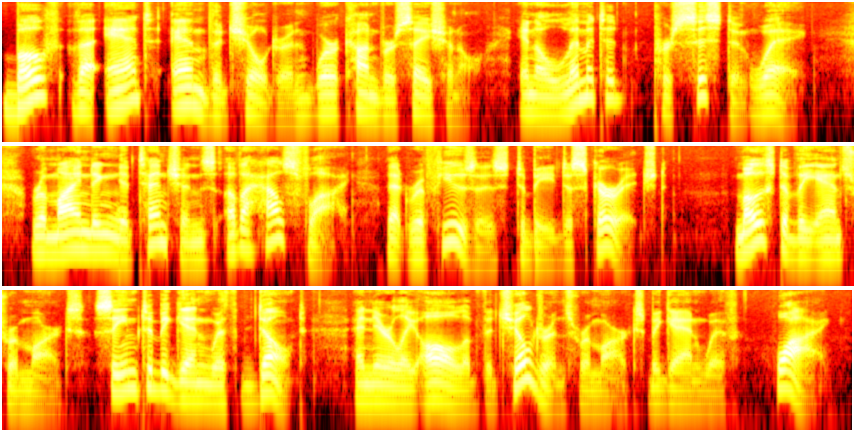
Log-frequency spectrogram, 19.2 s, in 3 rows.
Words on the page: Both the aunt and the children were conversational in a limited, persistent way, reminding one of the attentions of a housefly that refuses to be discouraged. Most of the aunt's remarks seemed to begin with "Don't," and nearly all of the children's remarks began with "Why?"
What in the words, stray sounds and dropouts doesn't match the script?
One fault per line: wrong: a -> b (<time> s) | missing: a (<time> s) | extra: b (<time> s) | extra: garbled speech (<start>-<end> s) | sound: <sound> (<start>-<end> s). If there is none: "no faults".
missing: one of the (7.3 s)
